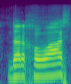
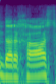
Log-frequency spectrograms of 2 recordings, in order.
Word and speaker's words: درخواست: دعا کی درخواست ہے، درخواست نہیں پڑھیں گے، درخواست پڑھیں گے۔ محنتی لوگ ہمیشہ خوش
